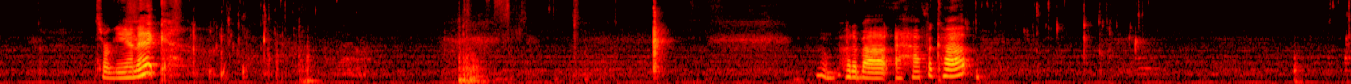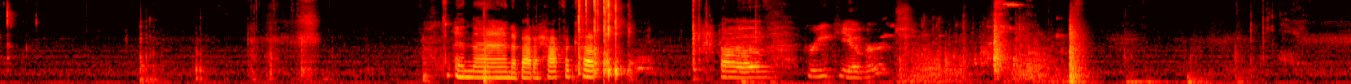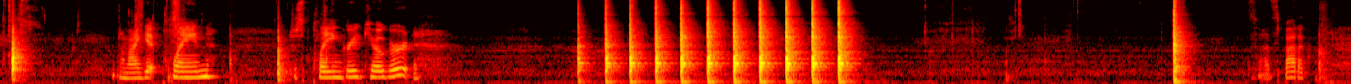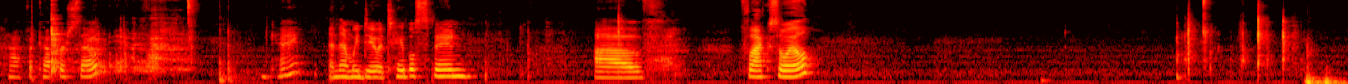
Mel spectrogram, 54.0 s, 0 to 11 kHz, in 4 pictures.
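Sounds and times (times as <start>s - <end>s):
liquid dripping: 9.8s - 11.6s, 13.2s - 14.0s.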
